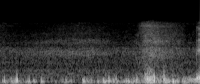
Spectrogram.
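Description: Rough, buffeting low rumble in the background of a phone voice note, with a brief hiss about one and a half seconds in.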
